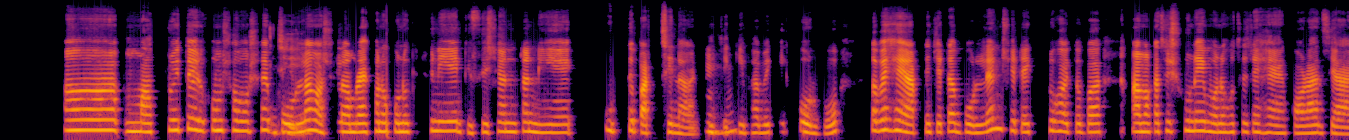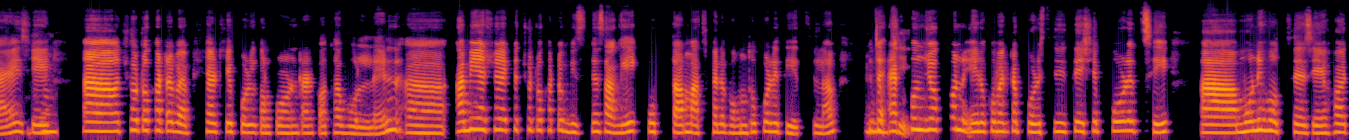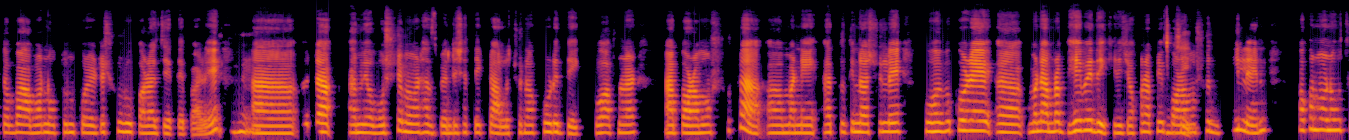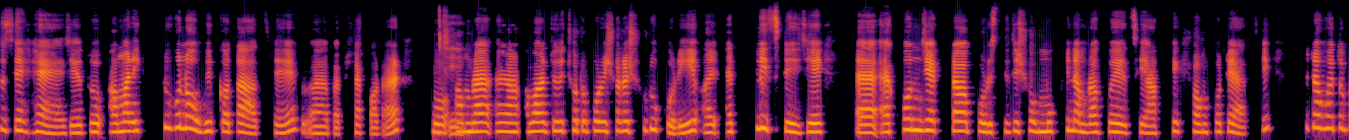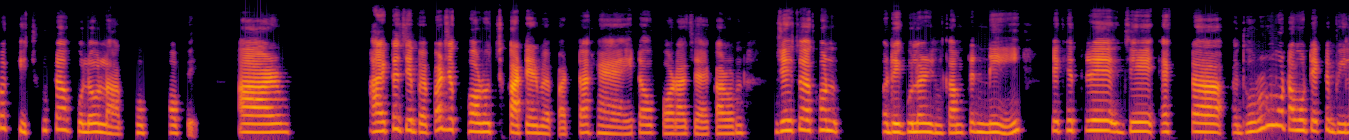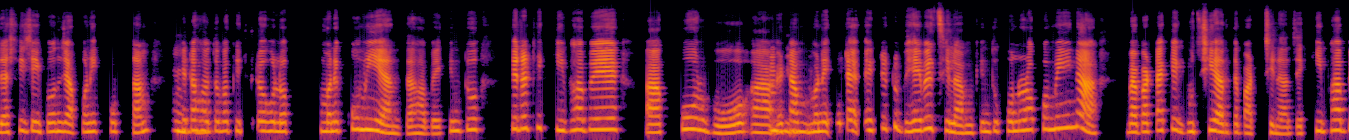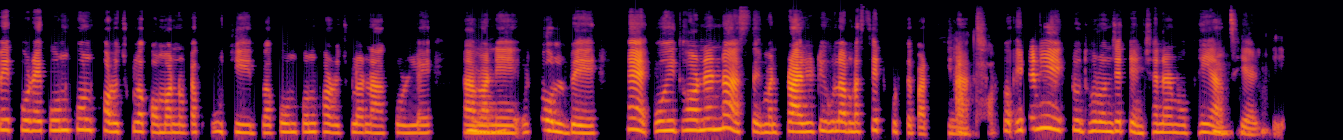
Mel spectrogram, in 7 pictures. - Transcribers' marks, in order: in English: "priority"; other noise
- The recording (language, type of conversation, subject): Bengali, advice, অনিশ্চয়তার মধ্যে দ্রুত মানিয়ে নিয়ে কীভাবে পরিস্থিতি অনুযায়ী খাপ খাইয়ে নেব?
